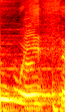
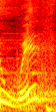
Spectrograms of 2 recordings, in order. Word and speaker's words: with: with com você e presta atenção na pronúncia desse with Ok esse with termina com th lembra do th que eu comentei antes então Toda vez que você vê esse th tem que colocar ponta da língua entre os dentes somente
